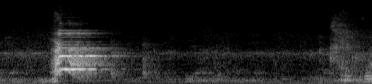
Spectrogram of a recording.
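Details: Alaskan Malamute recorded on 30 November 2013, one sharp bark with a brief tonal yelp, then a quieter pause before another voiced sound rises at the end.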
